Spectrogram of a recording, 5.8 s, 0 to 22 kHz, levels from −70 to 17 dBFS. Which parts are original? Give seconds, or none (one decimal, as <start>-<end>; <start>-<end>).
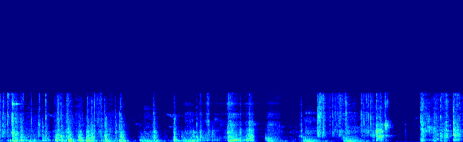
0.0-2.5; 3.5-5.8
